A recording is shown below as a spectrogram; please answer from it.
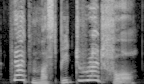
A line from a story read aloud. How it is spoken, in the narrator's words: she exclaimed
